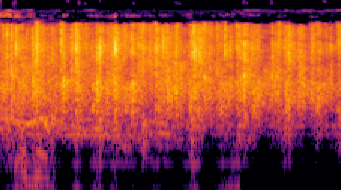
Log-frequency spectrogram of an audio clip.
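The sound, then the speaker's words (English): An audience at a talk on investing in oil and gas breaks into steady applause, a dense wash of many hands clapping at an even, fairly loud level for the whole few seconds, with no voices rising above it. “Now, how many of you in the audience learned a ton more about the whole idea of investing in oil and gas by applause?”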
